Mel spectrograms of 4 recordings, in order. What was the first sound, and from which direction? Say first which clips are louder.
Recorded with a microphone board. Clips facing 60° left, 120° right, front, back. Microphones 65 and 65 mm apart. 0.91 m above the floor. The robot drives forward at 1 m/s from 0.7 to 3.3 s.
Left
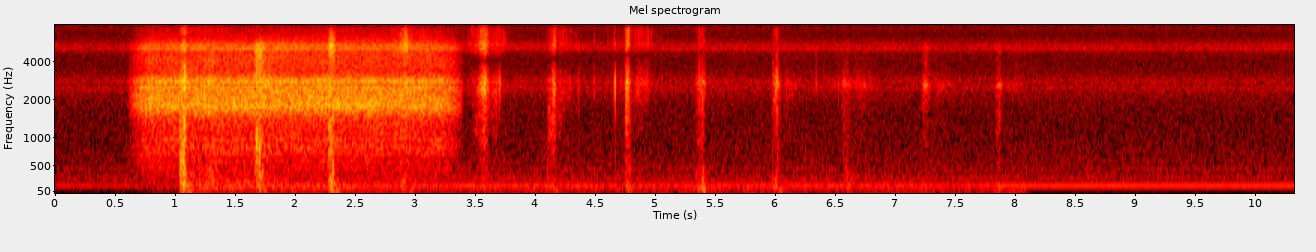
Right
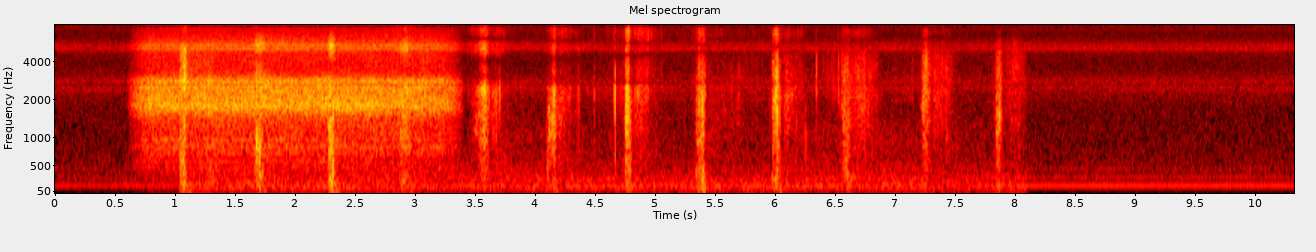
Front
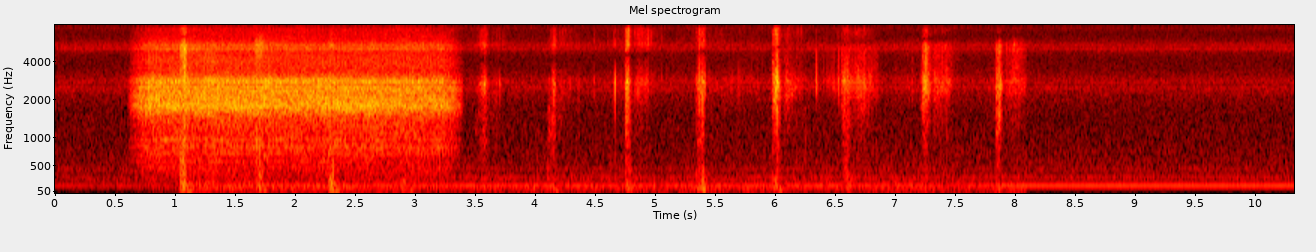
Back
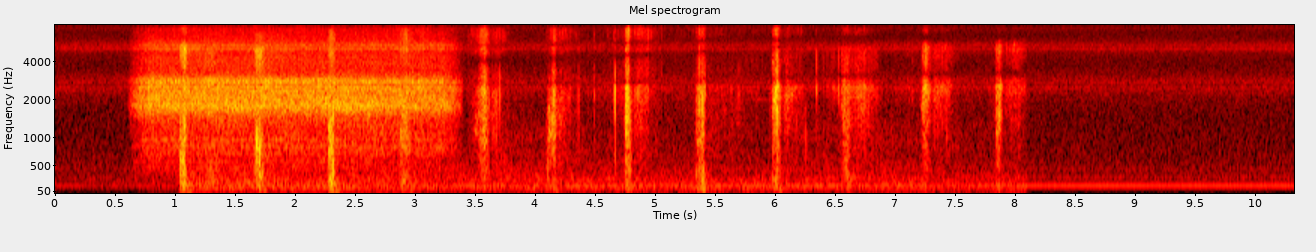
Footsteps: right 1 dB, back 1 dB; 135° left.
